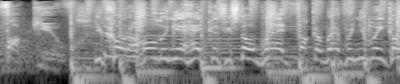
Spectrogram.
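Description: Hip hop track: after a brief drop-out the beat comes back in with heavy bass, and a rapped vocal starts about a second in.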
